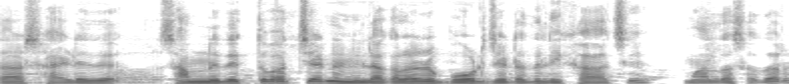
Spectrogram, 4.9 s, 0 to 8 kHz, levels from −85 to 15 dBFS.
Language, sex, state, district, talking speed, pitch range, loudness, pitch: Bengali, male, West Bengal, Malda, 220 wpm, 115-140 Hz, -30 LUFS, 120 Hz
